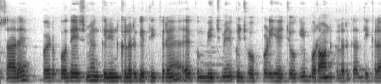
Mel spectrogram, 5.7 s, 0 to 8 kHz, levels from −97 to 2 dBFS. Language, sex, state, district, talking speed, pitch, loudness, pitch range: Hindi, male, Jharkhand, Ranchi, 240 wpm, 125 Hz, -18 LUFS, 125-130 Hz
